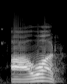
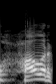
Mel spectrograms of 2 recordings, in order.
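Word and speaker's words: hour: लिखते हैं आवर आवर अधिकांश लोग इसको हावर कहते हैं अ हावर तो भाई अ हावर नहीं लगेगा क्योंकि एन आवर लगेगा क्योंकि इसका साउंड पहले का अच इसमें जो है साइलेंट है बबुआ साइलेंट है चुपचाप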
